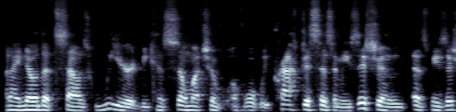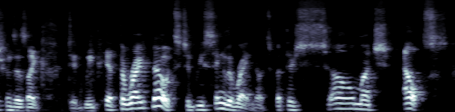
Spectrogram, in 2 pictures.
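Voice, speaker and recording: A man's voice: medium pitch, normal speed, hardly any pauses, a bit bright, husky. Thoughtful man searching for his words. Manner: thoughtful, many fillers and restarts. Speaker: composer. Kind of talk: interview conversation.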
